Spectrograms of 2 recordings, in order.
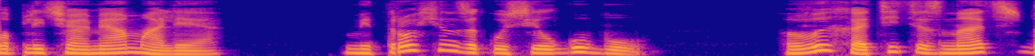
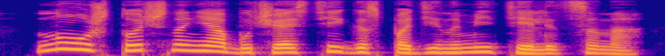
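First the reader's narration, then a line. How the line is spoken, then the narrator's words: Snort. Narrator (Russian): хмыкнул Митрохин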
